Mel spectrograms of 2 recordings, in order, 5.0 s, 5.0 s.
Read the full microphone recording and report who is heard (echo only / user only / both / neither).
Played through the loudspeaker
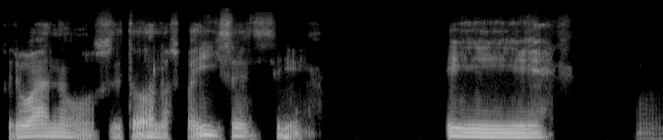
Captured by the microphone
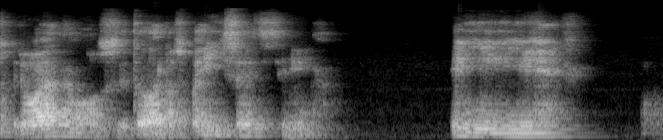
echo only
